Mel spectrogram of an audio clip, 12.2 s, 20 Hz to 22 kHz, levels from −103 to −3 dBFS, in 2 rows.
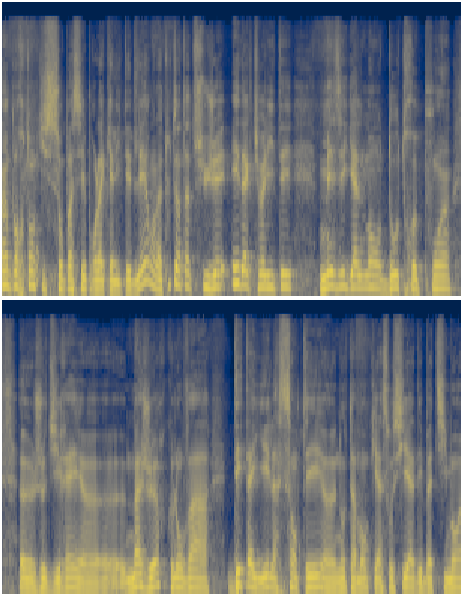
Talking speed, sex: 205 wpm, male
